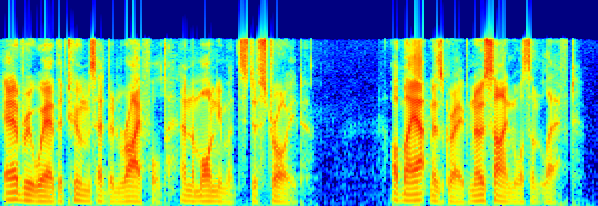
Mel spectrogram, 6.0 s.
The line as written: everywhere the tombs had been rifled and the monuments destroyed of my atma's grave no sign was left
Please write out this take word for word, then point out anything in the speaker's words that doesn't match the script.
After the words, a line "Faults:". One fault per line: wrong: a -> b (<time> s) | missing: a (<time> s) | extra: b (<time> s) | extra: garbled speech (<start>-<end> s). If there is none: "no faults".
everywhere the tombs had been rifled and the monuments destroyed of my atma's grave no sign wasn't left
Faults:
wrong: was -> wasn't (5.2 s)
